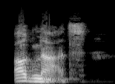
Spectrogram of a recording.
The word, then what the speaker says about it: Ugnaughts: Dregnox or Ugnaughts.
